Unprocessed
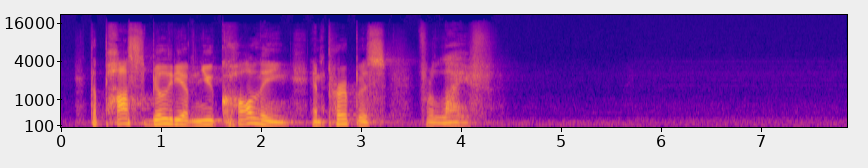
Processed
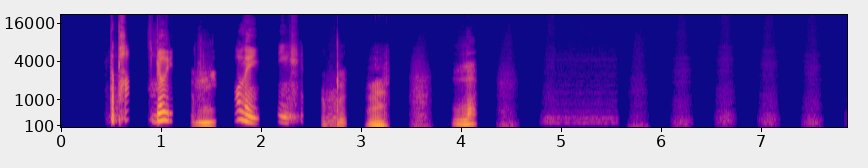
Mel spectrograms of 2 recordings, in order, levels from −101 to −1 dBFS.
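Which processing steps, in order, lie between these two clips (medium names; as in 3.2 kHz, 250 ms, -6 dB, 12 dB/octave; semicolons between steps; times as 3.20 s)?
granulator 259 ms, grains 2.3 per s, spray 380 ms, pitch spread up and down by 12 st; spectral freeze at 4.97 s, 0.58 s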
